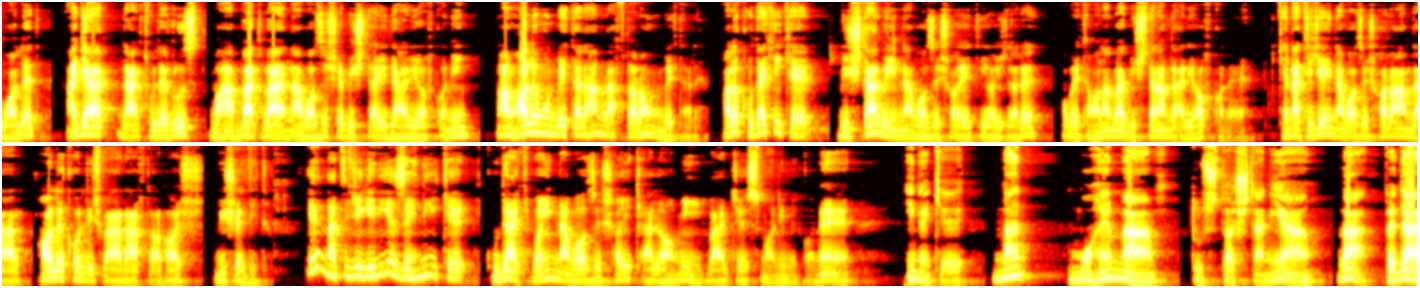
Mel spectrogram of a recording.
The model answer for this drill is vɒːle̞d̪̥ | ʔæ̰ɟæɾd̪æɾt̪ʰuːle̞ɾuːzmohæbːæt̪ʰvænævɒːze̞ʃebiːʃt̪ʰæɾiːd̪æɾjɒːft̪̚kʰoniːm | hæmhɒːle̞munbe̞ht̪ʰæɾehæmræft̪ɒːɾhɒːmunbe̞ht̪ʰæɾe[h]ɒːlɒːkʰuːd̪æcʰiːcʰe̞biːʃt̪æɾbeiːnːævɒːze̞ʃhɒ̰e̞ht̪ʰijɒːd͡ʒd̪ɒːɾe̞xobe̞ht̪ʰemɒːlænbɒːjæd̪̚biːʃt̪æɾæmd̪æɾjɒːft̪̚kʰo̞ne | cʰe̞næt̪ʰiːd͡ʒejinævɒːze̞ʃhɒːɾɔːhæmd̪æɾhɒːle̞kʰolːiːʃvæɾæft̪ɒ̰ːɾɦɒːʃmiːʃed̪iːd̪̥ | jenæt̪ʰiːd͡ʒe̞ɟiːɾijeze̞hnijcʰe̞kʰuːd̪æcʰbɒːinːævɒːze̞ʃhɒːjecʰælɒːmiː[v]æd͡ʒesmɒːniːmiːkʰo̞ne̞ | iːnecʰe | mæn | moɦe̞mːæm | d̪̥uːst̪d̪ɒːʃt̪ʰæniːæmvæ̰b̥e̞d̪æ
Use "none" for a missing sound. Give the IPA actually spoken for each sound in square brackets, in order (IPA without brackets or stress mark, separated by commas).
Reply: h, v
